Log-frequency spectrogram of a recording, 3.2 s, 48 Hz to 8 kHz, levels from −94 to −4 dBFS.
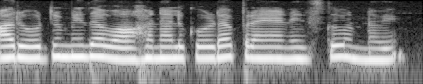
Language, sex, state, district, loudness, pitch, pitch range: Telugu, female, Andhra Pradesh, Krishna, -13 LUFS, 235 Hz, 225-250 Hz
